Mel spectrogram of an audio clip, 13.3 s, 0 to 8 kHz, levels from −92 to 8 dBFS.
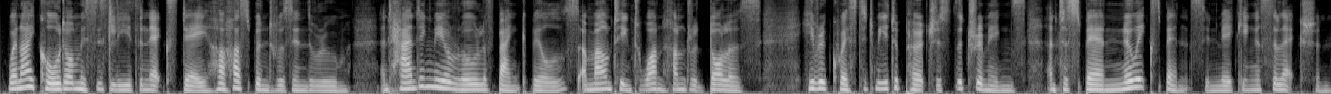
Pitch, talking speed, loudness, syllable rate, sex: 160 Hz, 200 wpm, -20 LUFS, 5.1 syllables/s, female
